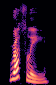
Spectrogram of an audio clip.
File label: "ROUGHLY", english; 3000 words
